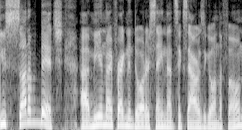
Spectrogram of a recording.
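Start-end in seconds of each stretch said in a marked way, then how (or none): none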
